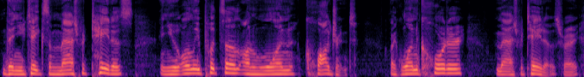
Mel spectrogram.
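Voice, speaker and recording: How he packs his leftovers is the topic as this podcast host talks casually, a lively storyteller who swears freely and laughs a lot. He's a bit slow at medium pitch, recorded dry and clean in a studio.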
